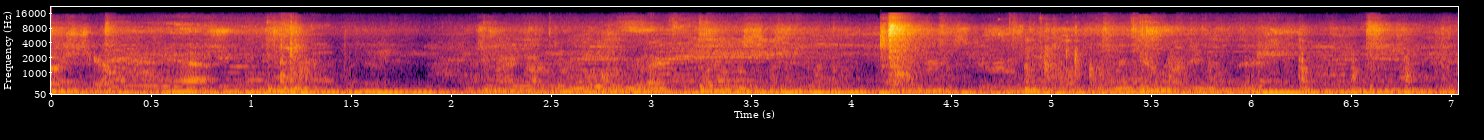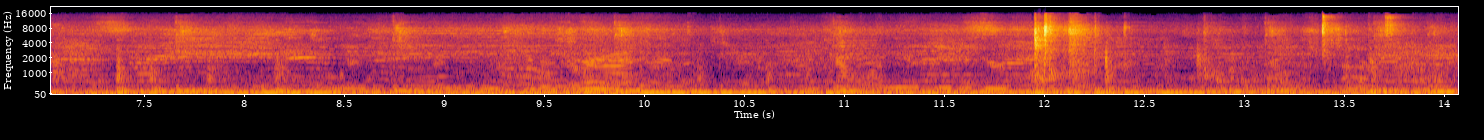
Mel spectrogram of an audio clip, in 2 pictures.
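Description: Background music with a steady bass line and people talking in the room. It is broken by a few sharp knocks from the foosball table: one at the start, one about four seconds in and a pair about twelve seconds in.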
